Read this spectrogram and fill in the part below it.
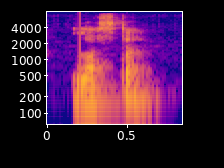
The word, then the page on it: lustre: British English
